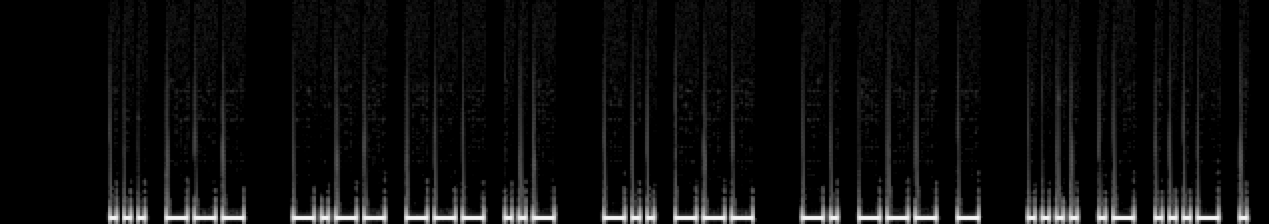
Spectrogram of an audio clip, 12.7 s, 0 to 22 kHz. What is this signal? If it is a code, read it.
Morse code, heard as a keyed tone, about 17 wpm, 700 Hz. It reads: SO YOU DO NOT HAVE
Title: Sets of 5 Words Encore 17wpm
